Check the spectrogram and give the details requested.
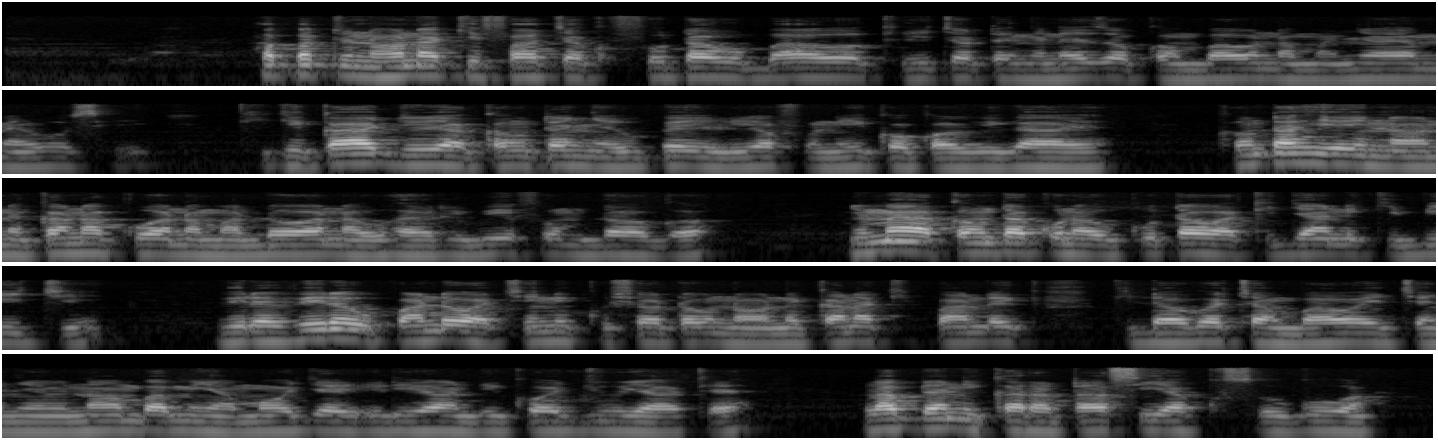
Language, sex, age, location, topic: Swahili, male, 18-24, Kisii, education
